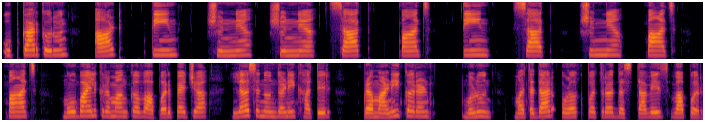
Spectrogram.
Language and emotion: Goan Konkani, neutral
